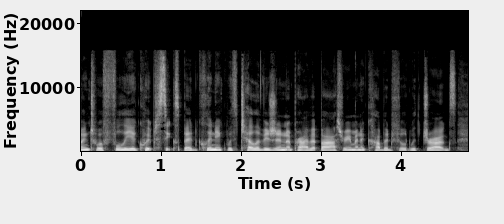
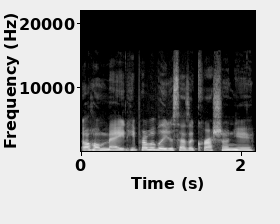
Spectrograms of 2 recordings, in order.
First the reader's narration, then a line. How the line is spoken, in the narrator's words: he just laughed and said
